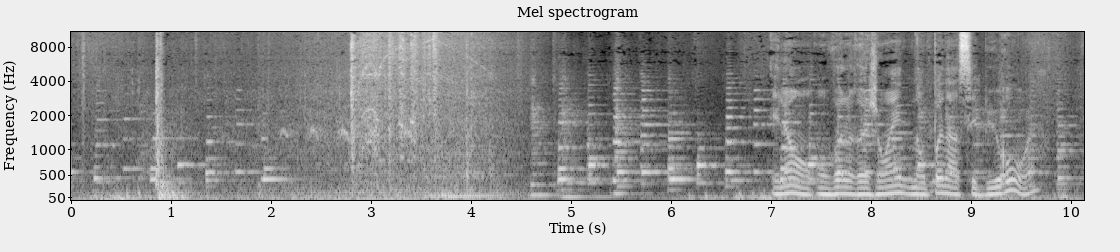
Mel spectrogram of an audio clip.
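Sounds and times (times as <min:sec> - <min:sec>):
car engine rumble on Sherbrooke Street in Montreal: 0:00.0 - 0:05.0
hum of surrounding traffic: 0:00.0 - 0:06.9
road noise: 0:00.0 - 0:10.1
sharp thump: 0:00.8 - 0:01.2
speech: 0:00.8 - 0:02.3, 0:07.1 - 0:09.8.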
